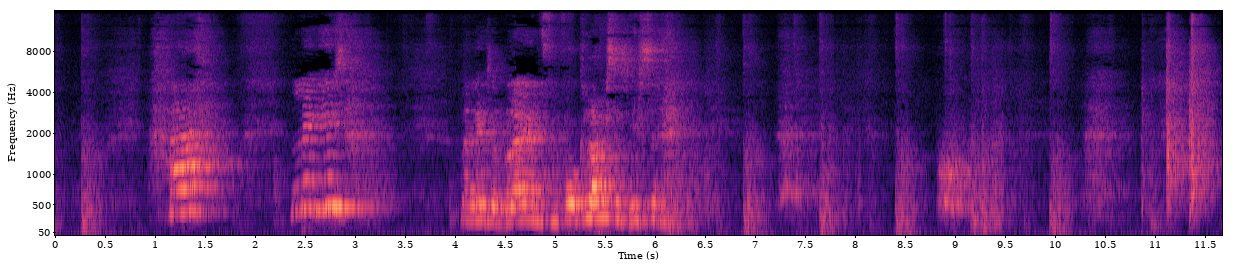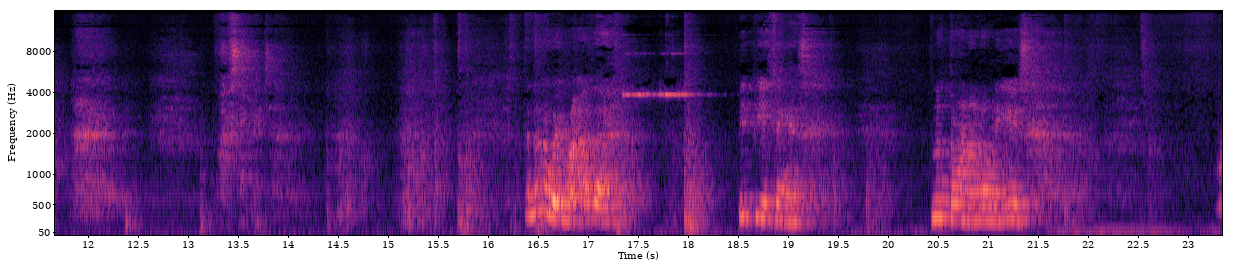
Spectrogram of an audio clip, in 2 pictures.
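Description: A woman talks with animation close by, instructing an exercise.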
